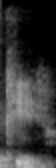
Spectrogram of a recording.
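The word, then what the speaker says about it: πι: noticed in the video they do say p and if you want to be a good like ancient greek person and not just a fraternity there's nothing wrong with learning greek for a fraternity but you would say p um and i just want to know if professor oakley was correct or not when you said pie i think we all say pie when we're just not thinking about it right like yeah i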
